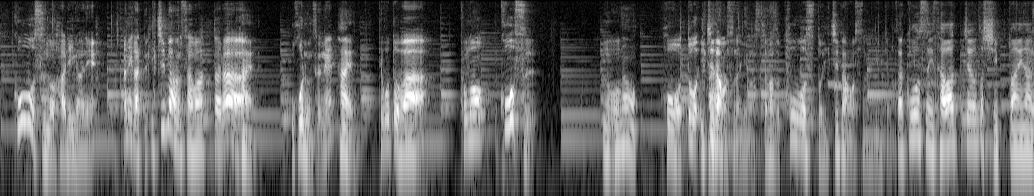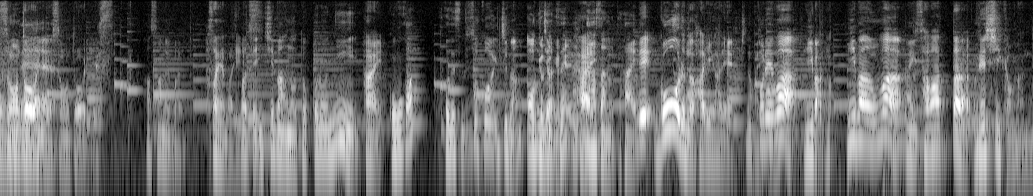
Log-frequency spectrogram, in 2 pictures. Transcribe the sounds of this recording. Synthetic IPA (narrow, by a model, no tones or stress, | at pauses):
koːsɨno̞haɾʲiɡanenaɲ̟ikat̪ːeit͡ɕibãɰ̃saβat̪ːaɾahaioko̞ɾɯ̃nesɨjo̞nehait̪ːe̞ko̞t̪oβakʰo̞no̞ko̞ːsɨ̰ | no̞no | ho̞ːt̪o̞ʔit͡ɕibãɰ̃ot͡sɨnaɡʲimasɨ̥mazɨkʰo̞ːsɨ̥t̪o̞it͡ɕibãɰ̃o̰t͡sɨ̥naɡid̪emit̪emasako̞ːsɨɲ̟isaβatt͡ɕaɯ̟t̪o̞ɕipːaiɲinaɾɯsonod̪oːɾid̪esonot̪o̞ːɾʲḭd̪e̞sɨ̥hasameba̰ḭ̥hasakoat̪ːḛit͡ɕibãnːo̞t̪o̞ko̞ɾo̞ɲ̟ihaikokoɡakokod̪e̞sɨnsokoit͡ɕibãoiaesneahasamet̪ohaid̪e̞ɡo̞ːɾɯ̟no̞haɾʲiɡane̞̰kko̞ɾe̞βaɲ̟ibã̰n | ɲ̟ibãɰ̃βahaisaβat̪ːaɾa̰ʔɯ̟ɾe̞ɕiːkaonã̰nd̪e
